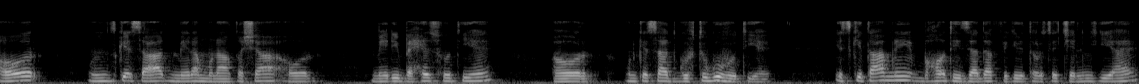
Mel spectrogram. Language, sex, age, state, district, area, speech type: Urdu, male, 18-30, Uttar Pradesh, Ghaziabad, urban, spontaneous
